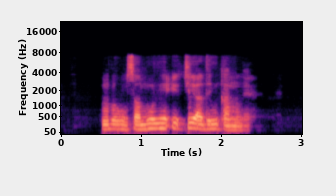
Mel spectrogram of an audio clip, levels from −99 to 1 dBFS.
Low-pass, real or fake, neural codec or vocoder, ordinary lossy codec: 7.2 kHz; fake; codec, 16 kHz in and 24 kHz out, 0.6 kbps, FireRedTTS-2 codec; Opus, 64 kbps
